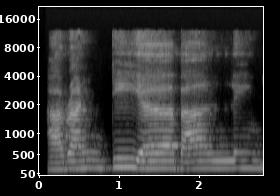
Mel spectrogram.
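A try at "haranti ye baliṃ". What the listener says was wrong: Ye, why is ye baling? Baling. BA is again short. Yes, baling. Yeah, E is long, so maybe ye baling.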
